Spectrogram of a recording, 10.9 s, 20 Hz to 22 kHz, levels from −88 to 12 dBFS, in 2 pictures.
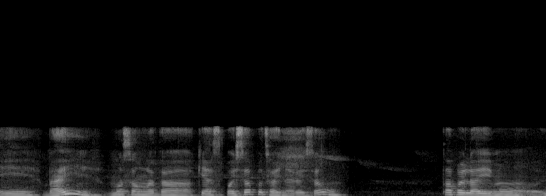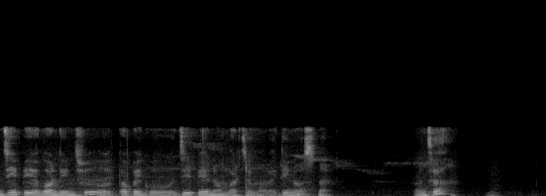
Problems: none marked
